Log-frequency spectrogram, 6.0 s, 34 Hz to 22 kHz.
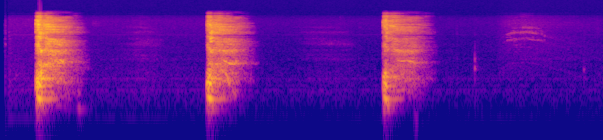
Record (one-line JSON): {"three_cough_length": "6.0 s", "three_cough_amplitude": 26683, "three_cough_signal_mean_std_ratio": 0.24, "survey_phase": "beta (2021-08-13 to 2022-03-07)", "age": "65+", "gender": "Female", "wearing_mask": "No", "symptom_none": true, "smoker_status": "Ex-smoker", "respiratory_condition_asthma": false, "respiratory_condition_other": true, "recruitment_source": "REACT", "submission_delay": "1 day", "covid_test_result": "Negative", "covid_test_method": "RT-qPCR", "influenza_a_test_result": "Negative", "influenza_b_test_result": "Negative"}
